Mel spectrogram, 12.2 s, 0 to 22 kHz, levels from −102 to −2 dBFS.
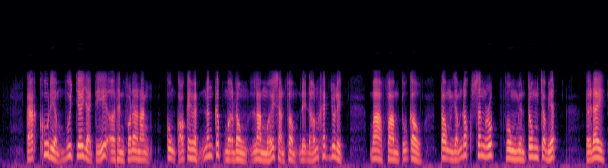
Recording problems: high frequencies cut off; severe; nothing above 4 kHz

